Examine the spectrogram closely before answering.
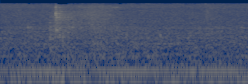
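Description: A finger taps lightly on a touchscreen.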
